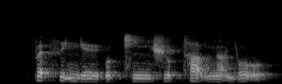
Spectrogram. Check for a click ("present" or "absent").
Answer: absent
